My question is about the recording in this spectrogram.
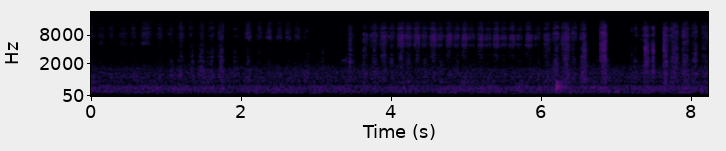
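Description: AnB Eagle pencil hatching on drawing paper: a faint, continuous scratching of the lead across the sheet, with quicker, more separate strokes near the end.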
